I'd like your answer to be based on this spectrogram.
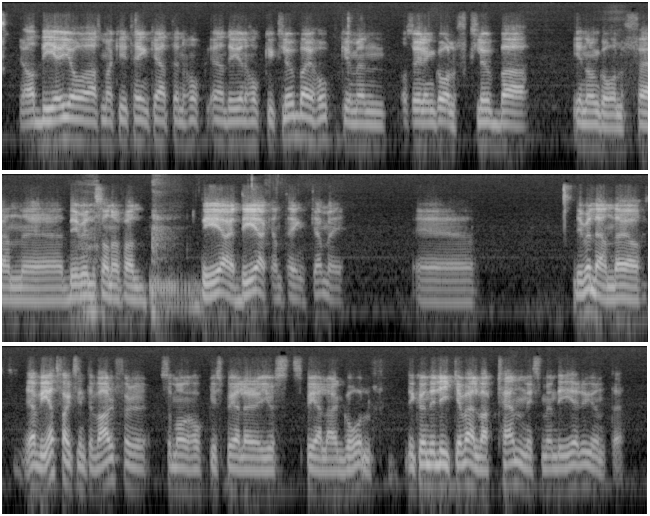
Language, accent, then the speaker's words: Swedish; Stockholm, Stockholm County, Sweden; also born or lived in Årstadal, Stockholm; jag bodde i Bagarmossen tills jag gick i... Kan det ha varit åtta ettan på högstadiet. Men vi flyttade, flyttade från Bagarmossen till ett område som heter Årstadal.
